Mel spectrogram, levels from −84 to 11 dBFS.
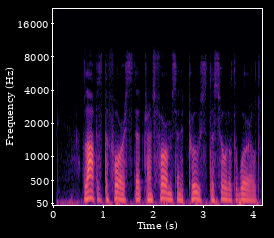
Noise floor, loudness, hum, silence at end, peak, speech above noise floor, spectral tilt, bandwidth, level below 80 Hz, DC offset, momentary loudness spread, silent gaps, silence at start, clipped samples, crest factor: -45 dBFS; -24 LUFS; none; 0.05 s; -2 dBFS; 22 dB; -9 dB/octave; 8.8 kHz; -40 dBFS; under 0.1%; 9 LU; none; 0.25 s; under 0.1%; 22 dB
